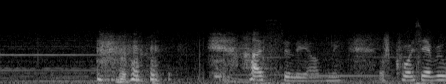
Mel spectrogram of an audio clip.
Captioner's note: both laugh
